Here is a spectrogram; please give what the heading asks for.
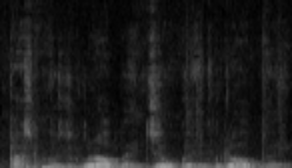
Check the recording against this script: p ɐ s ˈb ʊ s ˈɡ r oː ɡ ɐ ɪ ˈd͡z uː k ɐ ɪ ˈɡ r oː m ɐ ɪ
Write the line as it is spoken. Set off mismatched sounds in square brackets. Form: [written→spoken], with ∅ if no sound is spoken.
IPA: p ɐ s [ˈb→ˈm] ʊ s ˈɡ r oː [ɡ→b] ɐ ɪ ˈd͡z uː k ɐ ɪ ˈɡ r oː [m→b] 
